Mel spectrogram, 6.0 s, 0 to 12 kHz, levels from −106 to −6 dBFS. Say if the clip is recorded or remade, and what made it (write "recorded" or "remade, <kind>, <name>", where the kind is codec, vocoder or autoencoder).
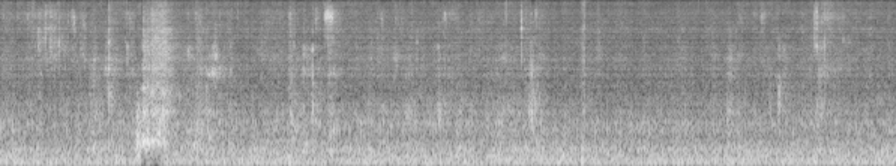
remade, codec, HILCodec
